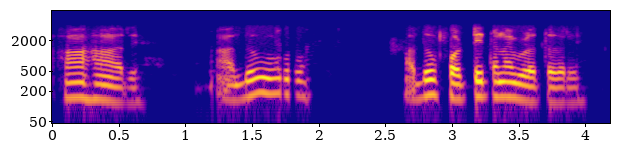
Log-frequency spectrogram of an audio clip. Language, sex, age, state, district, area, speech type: Kannada, male, 18-30, Karnataka, Gulbarga, rural, conversation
